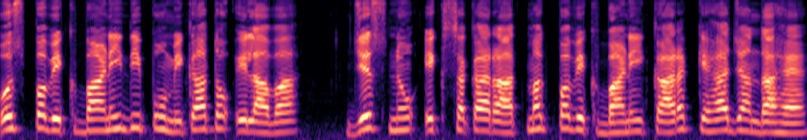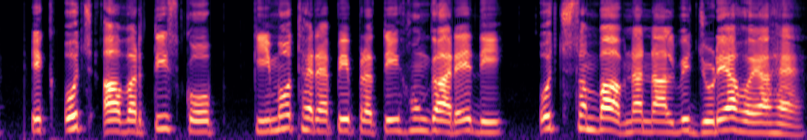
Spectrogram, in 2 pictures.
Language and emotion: Punjabi, neutral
